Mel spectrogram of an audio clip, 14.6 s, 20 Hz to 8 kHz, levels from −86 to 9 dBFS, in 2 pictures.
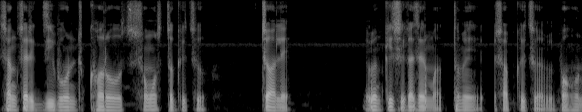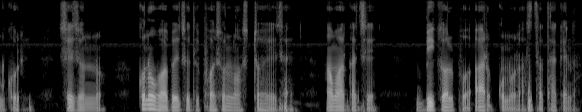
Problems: none marked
